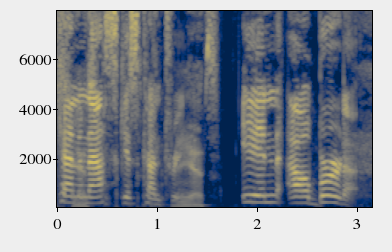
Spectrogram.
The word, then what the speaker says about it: Kananaskis: It's pronounced Kananaskis. Kananaskis country.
